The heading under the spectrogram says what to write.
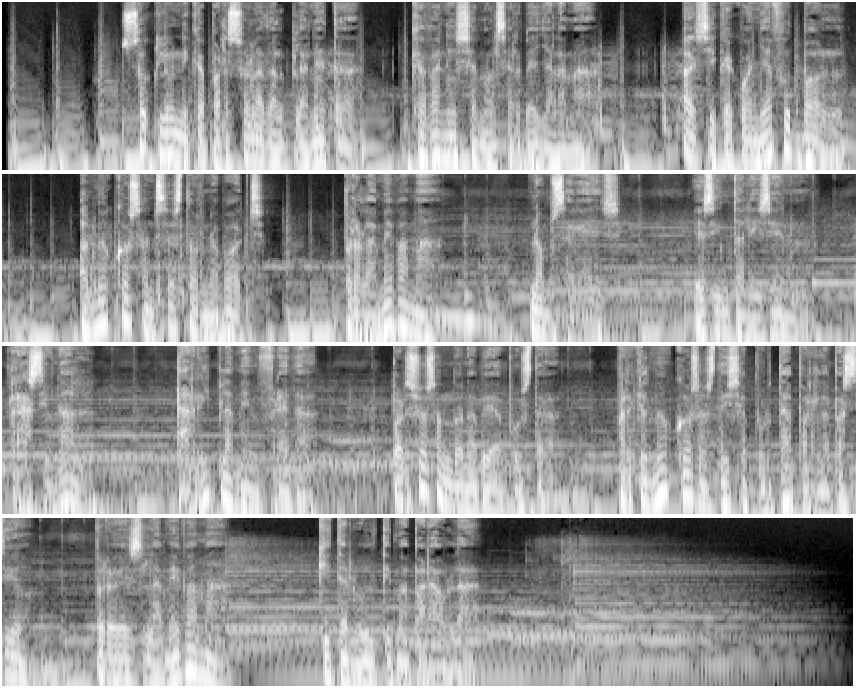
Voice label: male catalan bet comercial

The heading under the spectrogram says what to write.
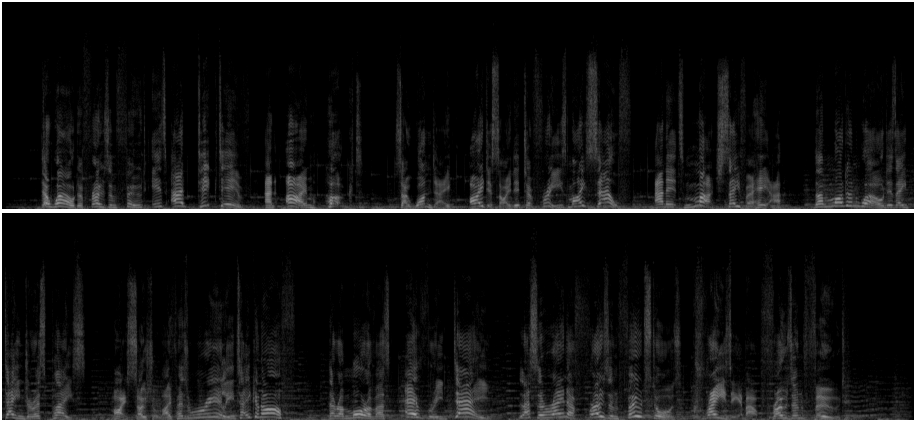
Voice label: male british english food comercial

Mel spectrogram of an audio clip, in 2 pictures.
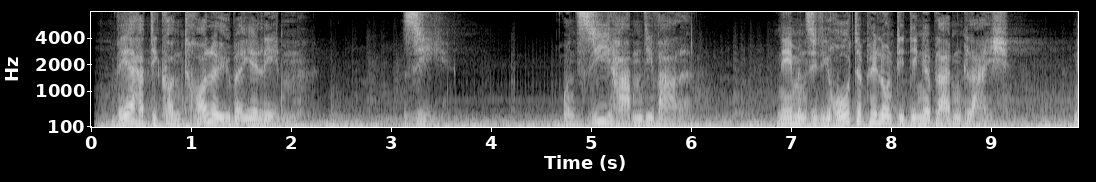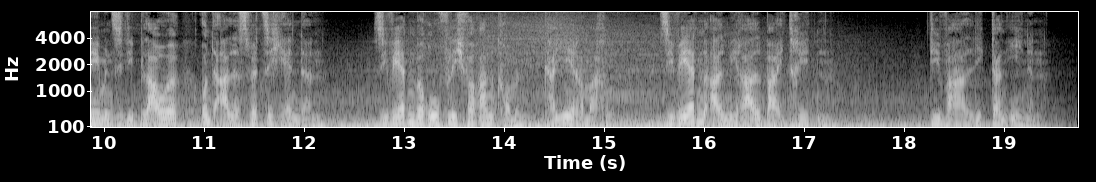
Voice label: male german brand comercial; ideasonora

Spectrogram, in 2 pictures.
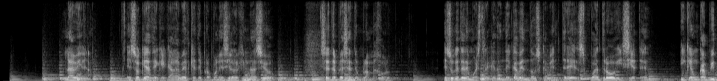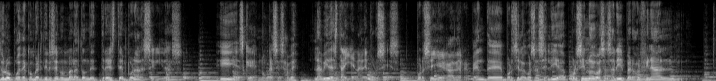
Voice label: male spanish shop comercial; ideasonora

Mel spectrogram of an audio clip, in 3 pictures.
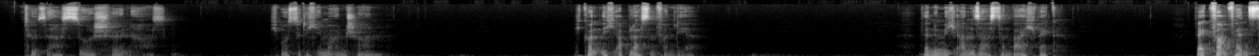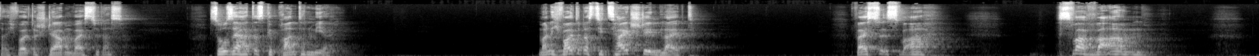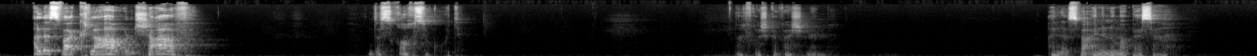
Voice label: male german acting; ideasonora

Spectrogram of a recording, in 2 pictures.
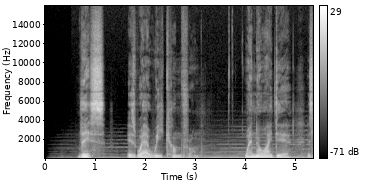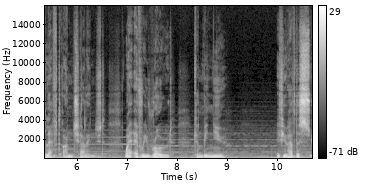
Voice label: male british english car comercial; ideasonora

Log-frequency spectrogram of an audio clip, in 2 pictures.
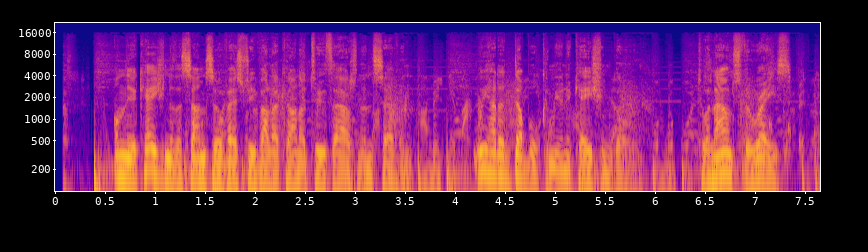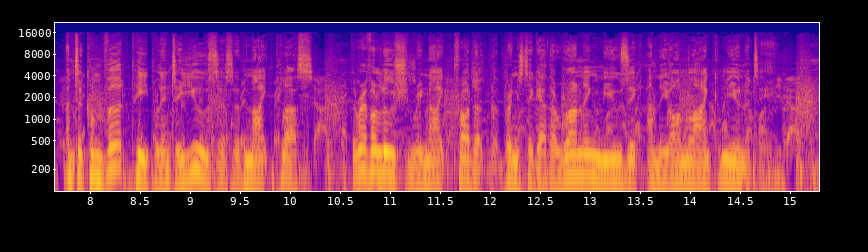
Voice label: male british english run comercial

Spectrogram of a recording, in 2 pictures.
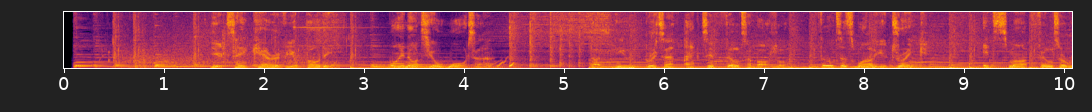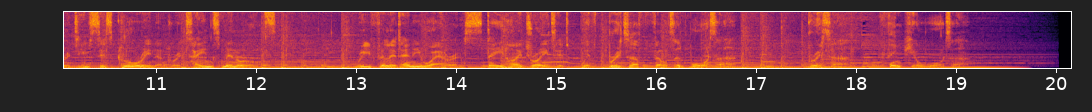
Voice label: male british english water comercial

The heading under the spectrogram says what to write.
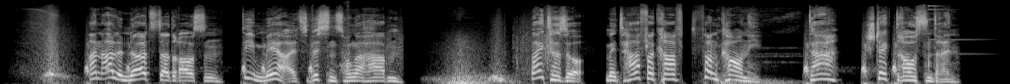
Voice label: male german comercial; ideasonora

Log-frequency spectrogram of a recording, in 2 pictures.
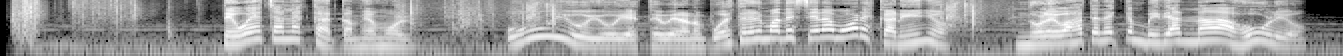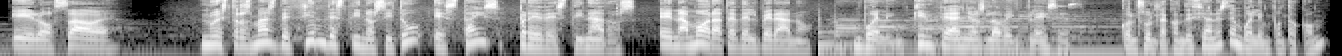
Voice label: female spanish airline promo comercial

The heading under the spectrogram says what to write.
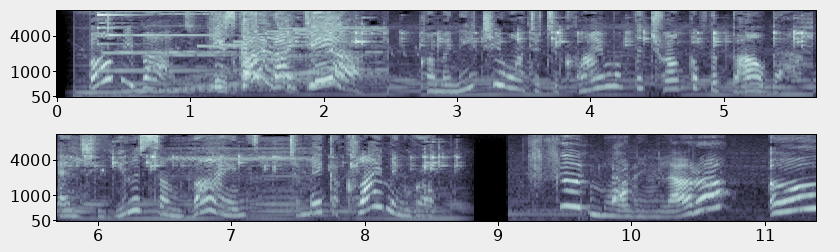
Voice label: female american english comercial

